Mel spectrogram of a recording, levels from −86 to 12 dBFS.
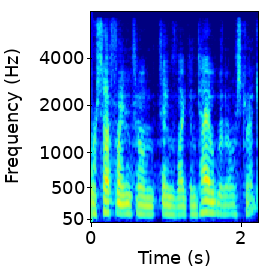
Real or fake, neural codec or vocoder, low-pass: fake; codec, 24 kHz, 1 kbps, SNAC; 7.2 kHz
